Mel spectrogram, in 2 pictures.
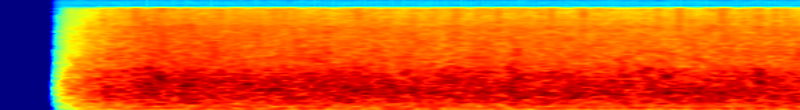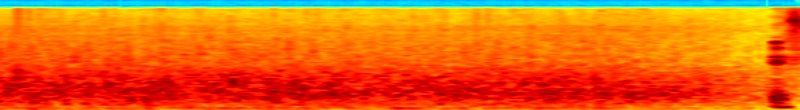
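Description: A steady rushing noise like rain or running water, starting about a quarter second in and easing off slightly just before the end.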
